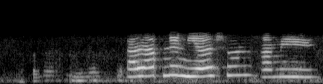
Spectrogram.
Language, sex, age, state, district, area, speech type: Bengali, female, 18-30, West Bengal, Dakshin Dinajpur, urban, conversation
